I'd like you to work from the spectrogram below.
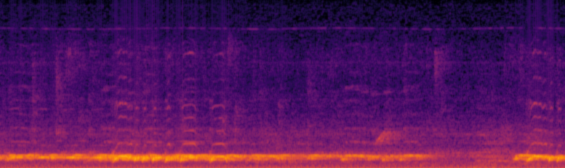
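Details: Zebra dove in nggandem gedhe garing style, delivering a long, even, rapidly pulsed coo that fades briefly before a fresh burst starts near the end; a low mechanical hum runs throughout.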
